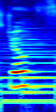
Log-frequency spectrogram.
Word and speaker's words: Job: Scriptures that kind of just touched my heart right now, but and I don't know, do you pronounce it as Job? Is it Job? Yeah, okay, that's what I thought.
